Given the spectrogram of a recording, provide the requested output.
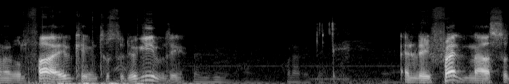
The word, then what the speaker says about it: Ghibli: is actually tears right it is actually give Lee by the way it's Ghibli to be done it that's not the Japanese don't pronounce tomato tomahto she's like that one of the producers to do Ghibli mr.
